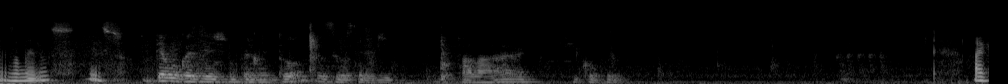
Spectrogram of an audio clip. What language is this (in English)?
Portuguese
